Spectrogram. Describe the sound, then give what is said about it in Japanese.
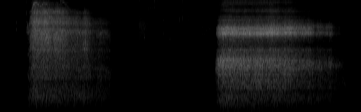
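Someone takes two long, deep breaths, each an airy rush of several seconds separated by a short quiet pause; the second breath is louder and longer than the first. “次に深呼吸をしよう。普段から深呼吸やってないでしょ。”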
